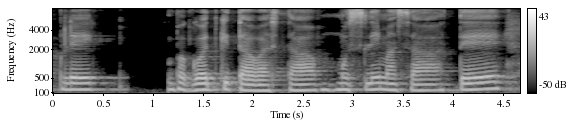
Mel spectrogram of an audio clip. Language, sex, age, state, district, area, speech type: Goan Konkani, female, 30-45, Goa, Tiswadi, rural, spontaneous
